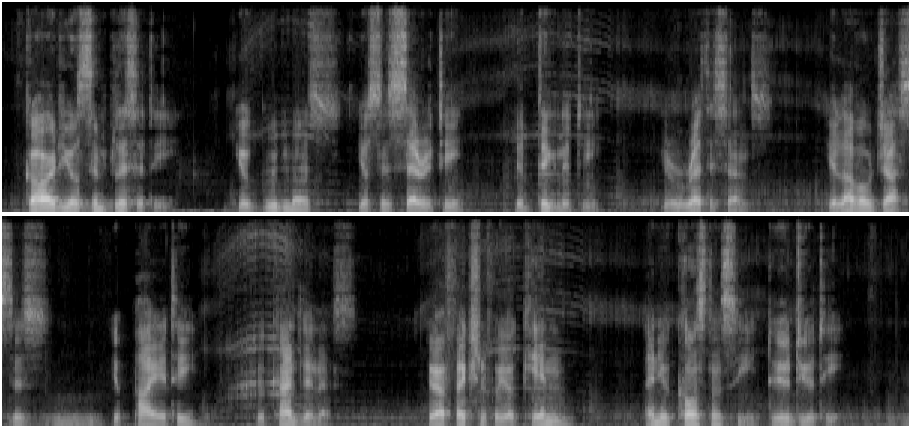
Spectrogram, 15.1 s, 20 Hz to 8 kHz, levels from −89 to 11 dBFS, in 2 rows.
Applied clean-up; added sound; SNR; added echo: neural separator model SepFormer DNS4.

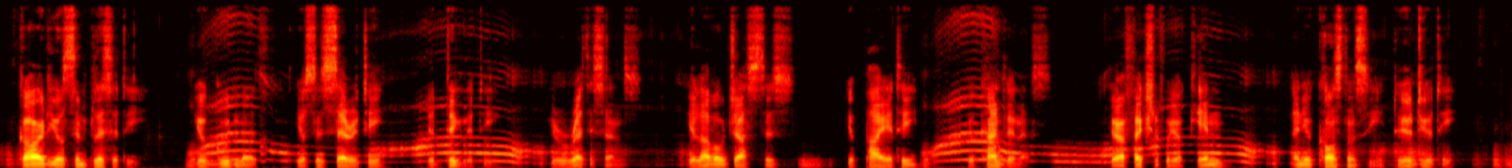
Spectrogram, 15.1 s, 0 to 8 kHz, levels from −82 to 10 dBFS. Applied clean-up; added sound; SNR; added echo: neural mask model RNNoise.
